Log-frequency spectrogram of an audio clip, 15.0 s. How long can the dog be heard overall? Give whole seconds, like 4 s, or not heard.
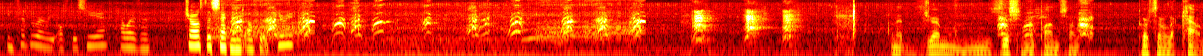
11 s.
